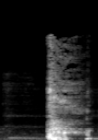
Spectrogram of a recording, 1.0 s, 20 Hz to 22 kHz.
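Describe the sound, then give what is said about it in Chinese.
A single sharp cough, from a person still suffering after COVID-19, bursts out with a harsh, breathy rasp, then trails into a shorter second catch of the throat. No talking, just a quiet hiss around it. “不好意思哦，我们这个新冠后真的是哦很痛苦， 对，不时的会咳嗽，请大家见谅。”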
